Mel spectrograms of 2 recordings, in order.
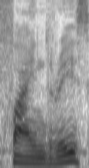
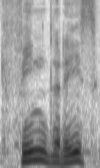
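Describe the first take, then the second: First: Find is said like the English word find. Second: Find is said like the start of Finnish. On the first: The speaker calls it wrong. "nu Find Risk" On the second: The speaker calls it right. "pentru că Find vine de la Finish"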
